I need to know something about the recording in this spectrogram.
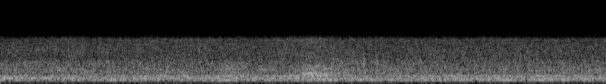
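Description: Steady hum of dairy processing machinery, a constant low drone with an even hiss over it.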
